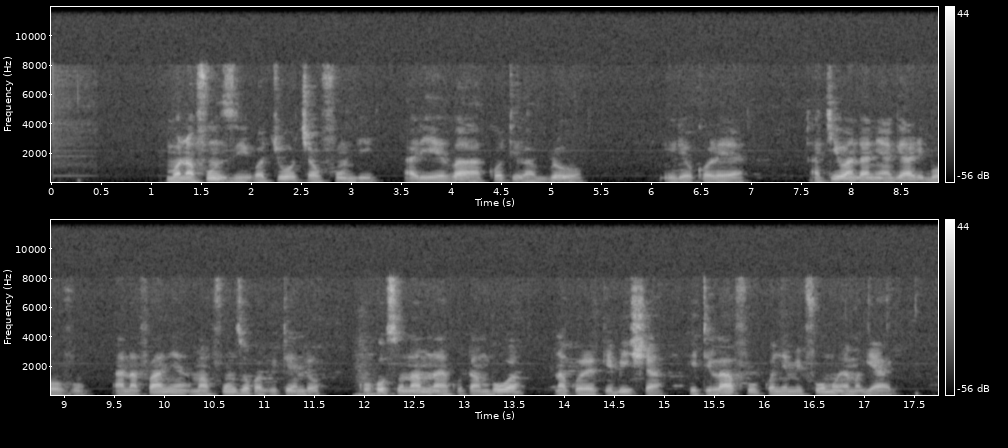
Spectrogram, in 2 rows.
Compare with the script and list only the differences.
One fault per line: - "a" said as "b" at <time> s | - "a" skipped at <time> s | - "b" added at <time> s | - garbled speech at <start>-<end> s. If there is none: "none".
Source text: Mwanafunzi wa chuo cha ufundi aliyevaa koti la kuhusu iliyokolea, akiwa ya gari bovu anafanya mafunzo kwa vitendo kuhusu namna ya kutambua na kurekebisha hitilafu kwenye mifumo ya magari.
- "kuhusu" said as "bluu" at 4.8 s
- "ndani" added at 8.0 s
